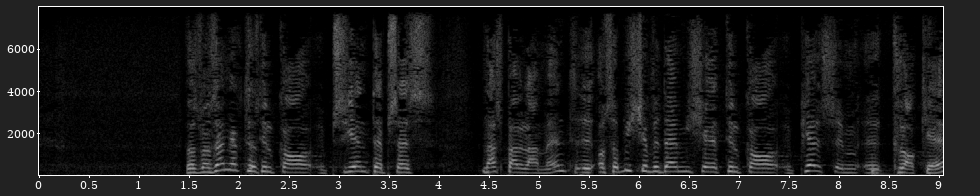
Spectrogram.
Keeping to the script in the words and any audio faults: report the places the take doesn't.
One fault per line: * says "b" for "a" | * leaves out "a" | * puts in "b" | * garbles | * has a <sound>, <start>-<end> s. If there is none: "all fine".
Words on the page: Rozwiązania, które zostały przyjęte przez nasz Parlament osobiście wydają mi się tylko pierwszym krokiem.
* says "tylko" for "zostały"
